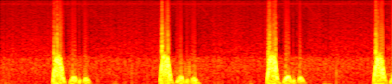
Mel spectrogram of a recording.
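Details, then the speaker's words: Point-of-care arterial Doppler example of multiphasic flow: repeating whooshes, each a sharp strong sound followed by two softer beats, a normal triphasic arterial Doppler signal. "so these are representations of multiphasic flow and it sounds like this"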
